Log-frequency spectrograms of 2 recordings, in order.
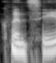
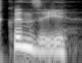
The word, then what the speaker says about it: Quincy: It's not Quincy. It's Quincy. Quincy.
